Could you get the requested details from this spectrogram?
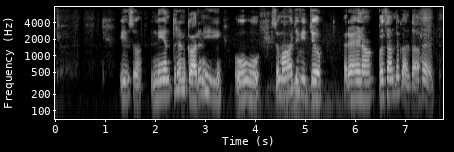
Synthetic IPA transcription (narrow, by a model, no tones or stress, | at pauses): ɪsnɪjənt̪ɾənkaːɾəɳɦiː | osəmaːd͡ʒʋɪt͡ʃ | ɾɛːnaːpəsənd̪kəɾd̪a̰ːɦɛː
